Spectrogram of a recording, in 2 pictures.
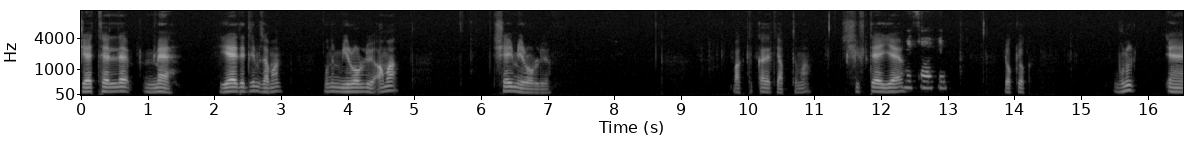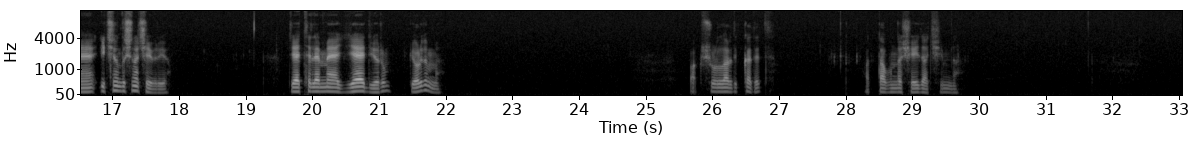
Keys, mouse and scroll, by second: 1.1 ctrl+m, 6.2-9.6 middle drag, 9.6 ctrl+z, 10.0 ctrl+z, 11.4 shift+d, 14.1-20.0 middle drag, 20.0 ctrl+m, 28.8 middle click, 29.2 click, 29.6 n, 30.5-33.0 drag.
